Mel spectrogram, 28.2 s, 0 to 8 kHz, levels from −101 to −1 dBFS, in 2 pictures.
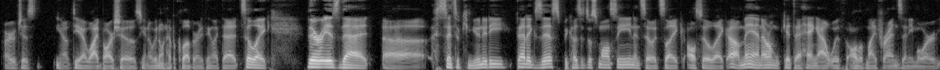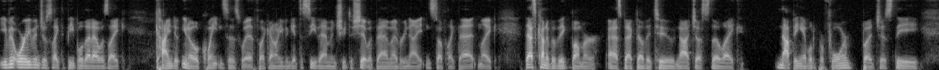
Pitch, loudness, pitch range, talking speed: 100 Hz, -32 LUFS, 90-120 Hz, 245 wpm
